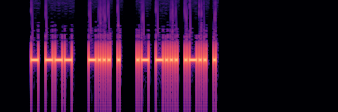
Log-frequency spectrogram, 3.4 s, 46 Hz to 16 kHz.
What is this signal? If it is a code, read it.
Morse code, heard as a keyed tone, about 50 wpm, 700 Hz. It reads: TO BE ABLE
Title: Sets of 3 Words 50wpm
